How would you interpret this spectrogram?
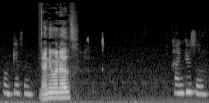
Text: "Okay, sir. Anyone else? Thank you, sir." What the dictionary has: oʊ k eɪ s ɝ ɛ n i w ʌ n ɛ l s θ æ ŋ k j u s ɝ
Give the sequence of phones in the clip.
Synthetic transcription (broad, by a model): oʊ k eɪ s ɝ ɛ n i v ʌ n ɛ l s t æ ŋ k j u s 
